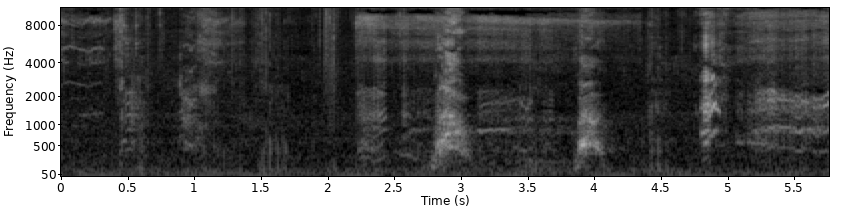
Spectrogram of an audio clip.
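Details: Small French bulldog guarding a pitbull and a bull terrier, giving three sharp, short barks about a second apart midway, with quieter yelping, whimper-like tones toward the end over faint background noise.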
